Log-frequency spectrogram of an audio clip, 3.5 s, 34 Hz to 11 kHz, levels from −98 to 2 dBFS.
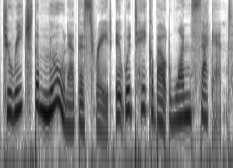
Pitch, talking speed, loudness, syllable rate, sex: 210 Hz, 220 wpm, -16 LUFS, 4.7 syllables/s, female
